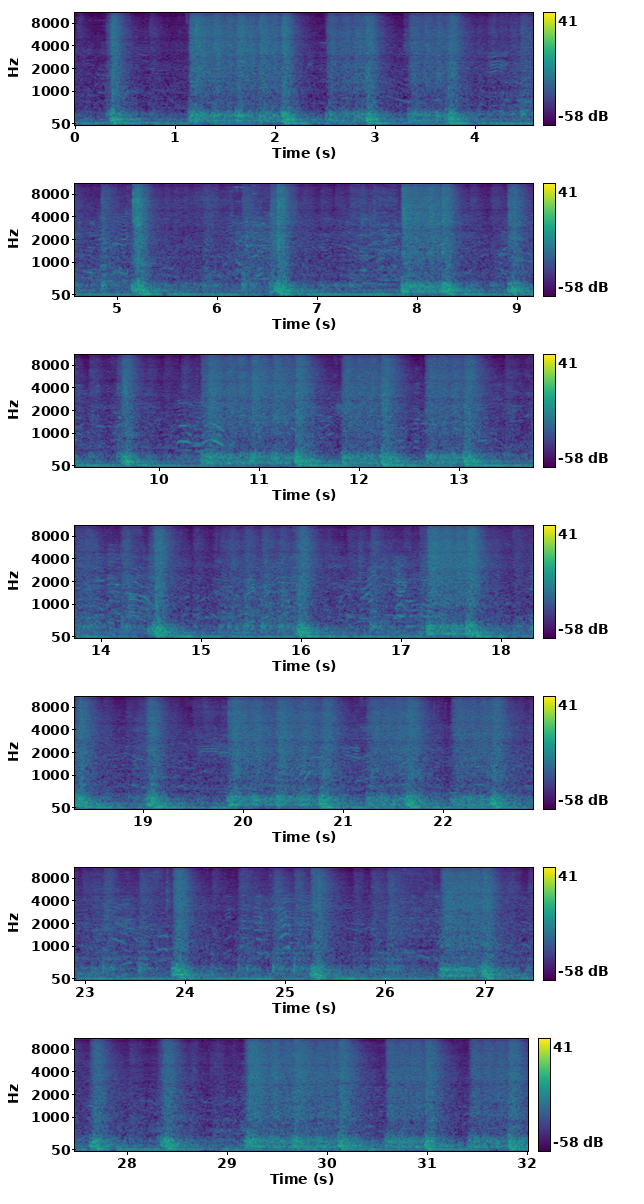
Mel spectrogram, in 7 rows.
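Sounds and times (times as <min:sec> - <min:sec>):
crowd chatter: 0:00.0 - 0:32.0
drums beating procession rhythm: 0:00.0 - 0:32.0.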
